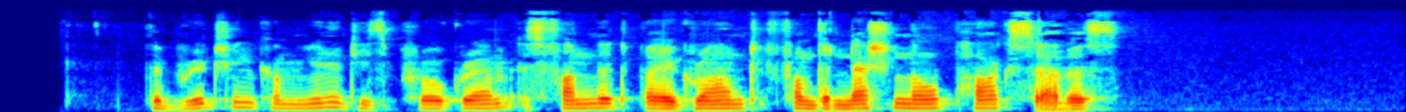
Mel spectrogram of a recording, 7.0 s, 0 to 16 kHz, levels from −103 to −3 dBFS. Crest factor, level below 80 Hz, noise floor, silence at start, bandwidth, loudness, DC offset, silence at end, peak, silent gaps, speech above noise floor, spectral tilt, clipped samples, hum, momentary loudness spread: 20 dB; -62 dBFS; -72 dBFS; 0.75 s; 11 kHz; -22 LUFS; under 0.1%; 1.45 s; -4 dBFS; none; 51 dB; -5.5 dB/octave; under 0.1%; none; 10 LU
